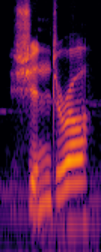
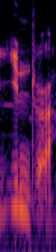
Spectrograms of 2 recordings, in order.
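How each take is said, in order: First: The name begins with a J sound. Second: The name begins with a Y sound. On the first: "would that be pronounced Jindra or Yindra?" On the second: "Are J's all pronounced as Y?"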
